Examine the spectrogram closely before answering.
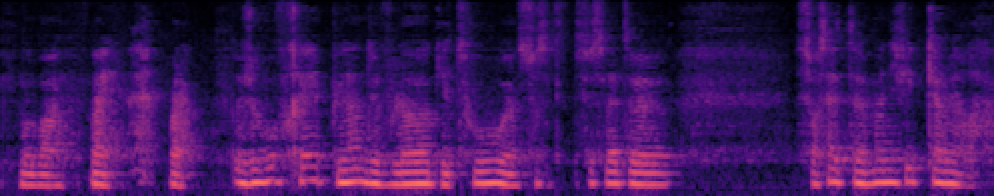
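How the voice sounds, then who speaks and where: Against noticeable background noise, a man talks at medium pitch with fairly even intonation. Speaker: YouTuber. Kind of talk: casual vlog monologue. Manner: halting, many fillers.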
